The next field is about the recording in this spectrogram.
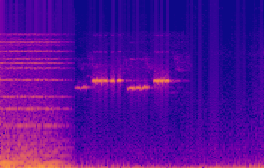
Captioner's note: classic Bird twittering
